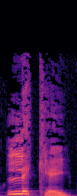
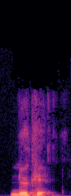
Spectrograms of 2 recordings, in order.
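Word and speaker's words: Lykke: So we pronounce it Luke.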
